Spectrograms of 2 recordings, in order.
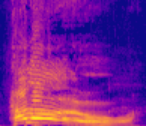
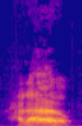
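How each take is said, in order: First: It is said in a big, loud way. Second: It is said in a smooth, suave way.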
